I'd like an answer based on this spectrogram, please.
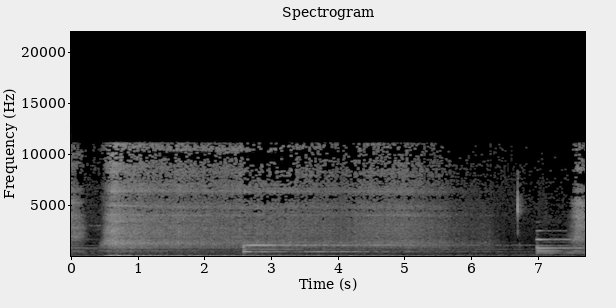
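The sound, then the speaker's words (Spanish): A slow exhale through the mouth during a guided breathing exercise, a long soft airy rush that gradually fades over several seconds, with sustained gentle tones entering partway through. “Que tu inhalación sea lenta y suave. Que no te cause esfuerzo o estrés. Y exhalamos por la boca.”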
